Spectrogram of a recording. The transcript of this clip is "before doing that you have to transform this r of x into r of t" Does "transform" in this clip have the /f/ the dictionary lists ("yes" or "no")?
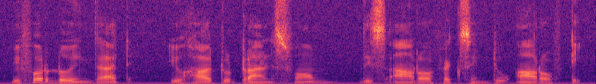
yes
